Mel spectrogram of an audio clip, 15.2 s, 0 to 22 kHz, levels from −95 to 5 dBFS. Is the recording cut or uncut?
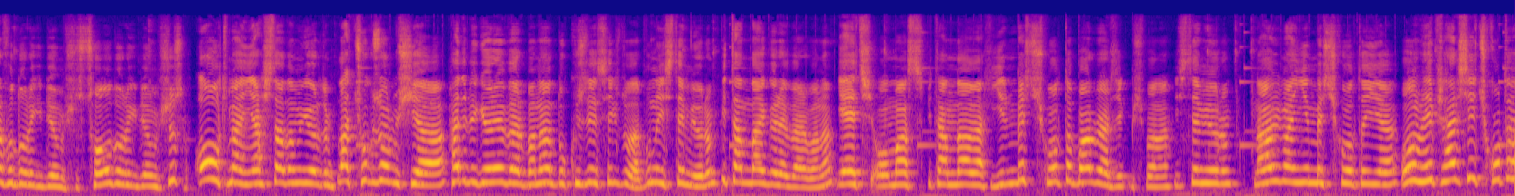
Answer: uncut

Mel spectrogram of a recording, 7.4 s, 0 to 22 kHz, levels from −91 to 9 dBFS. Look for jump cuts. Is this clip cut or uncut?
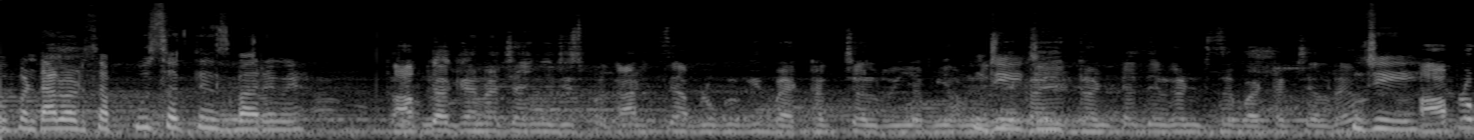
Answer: uncut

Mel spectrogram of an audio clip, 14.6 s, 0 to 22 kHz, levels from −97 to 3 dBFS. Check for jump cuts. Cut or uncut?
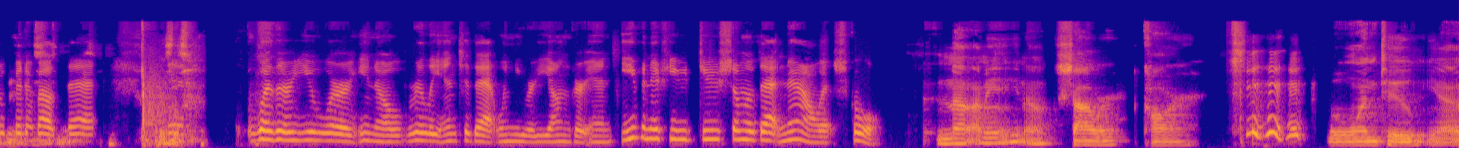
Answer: cut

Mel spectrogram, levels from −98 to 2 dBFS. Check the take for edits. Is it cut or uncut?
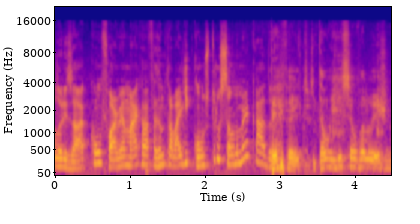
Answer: cut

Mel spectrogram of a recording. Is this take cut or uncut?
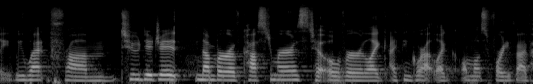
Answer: cut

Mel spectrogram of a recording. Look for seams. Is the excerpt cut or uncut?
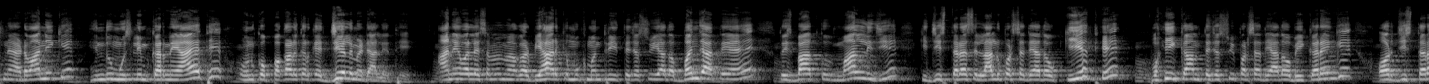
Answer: cut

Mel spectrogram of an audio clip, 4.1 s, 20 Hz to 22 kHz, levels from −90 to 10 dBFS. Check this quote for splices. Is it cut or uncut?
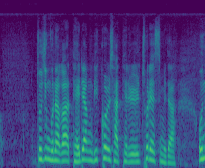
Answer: uncut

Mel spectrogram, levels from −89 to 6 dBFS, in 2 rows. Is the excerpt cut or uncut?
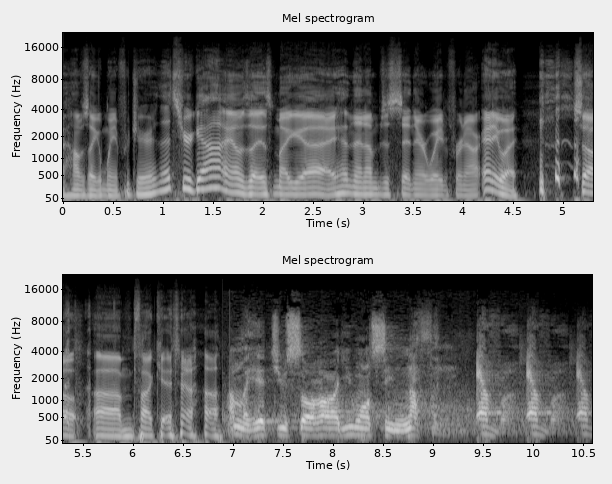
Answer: cut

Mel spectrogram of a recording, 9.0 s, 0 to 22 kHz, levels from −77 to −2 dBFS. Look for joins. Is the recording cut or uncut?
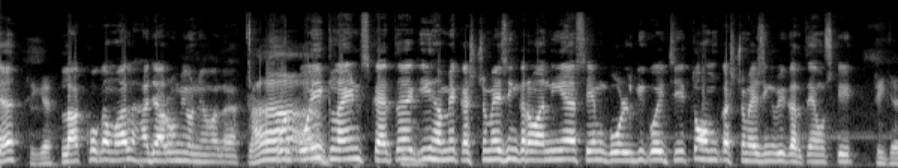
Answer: uncut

